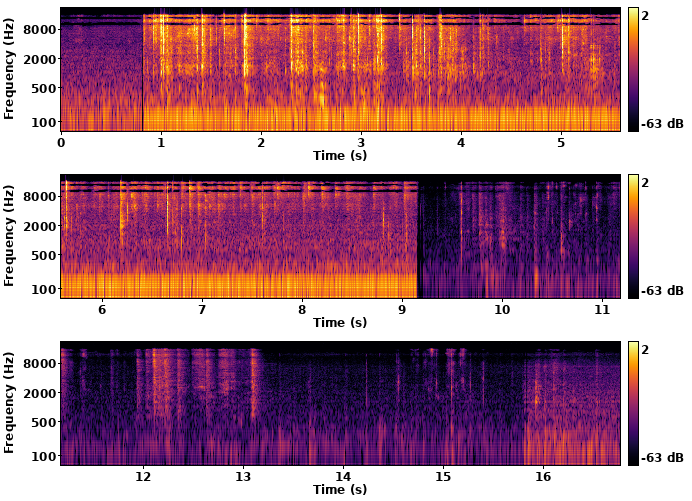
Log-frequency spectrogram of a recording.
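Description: Plastic broth pouch crinkling and rustling as it is handled, with many crackly clicks over a steady low hum. About nine seconds in it cuts off to a much quieter stretch with only a few faint clicks.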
